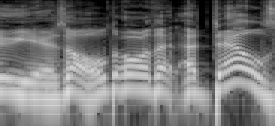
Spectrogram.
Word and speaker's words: Adele: years old or that Adele's name is pronounced Adele not Adele for this week's episode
